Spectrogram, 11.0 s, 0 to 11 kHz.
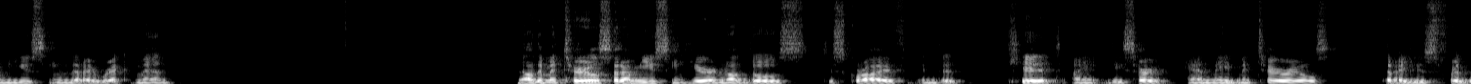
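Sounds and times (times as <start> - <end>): man speaking: 0.0 - 1.3, 3.9 - 11.0.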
